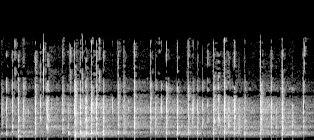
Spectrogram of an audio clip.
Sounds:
Animal, Insect, Wild animals

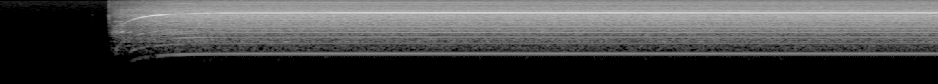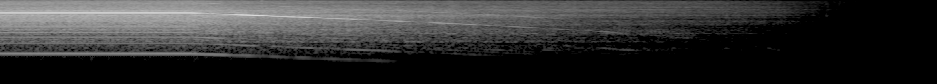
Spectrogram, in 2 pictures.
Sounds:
Tools, Sawing

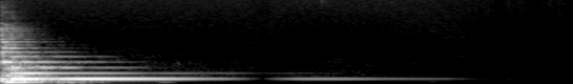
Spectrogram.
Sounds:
Musical instrument, Music, Bowed string instrument

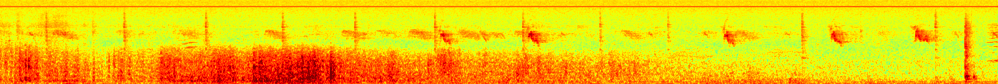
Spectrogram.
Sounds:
Thunderstorm, Thunder

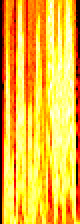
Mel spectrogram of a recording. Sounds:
Scratching (performance technique), Musical instrument, Music

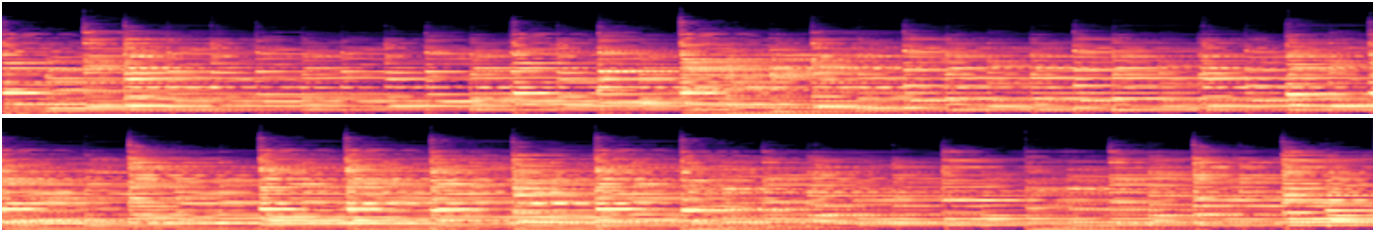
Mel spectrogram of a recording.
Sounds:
Musical instrument, Music, Keyboard (musical), Piano

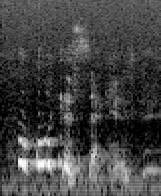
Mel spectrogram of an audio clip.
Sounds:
Speech, Human voice

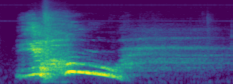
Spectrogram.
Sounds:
Sneeze, Respiratory sounds

